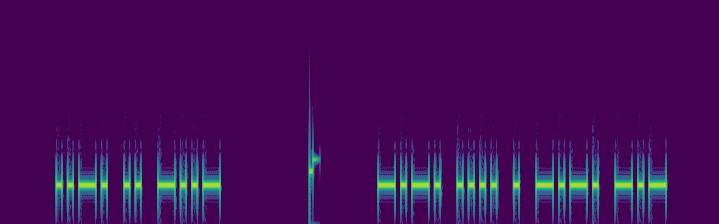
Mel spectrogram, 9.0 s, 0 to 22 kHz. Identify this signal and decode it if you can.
Morse code, heard as a keyed tone, about 17 wpm, 700 Hz. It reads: FIX CHECK
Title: Sentences from Top 1400 Words - New Word Drill Alt - 17wpm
